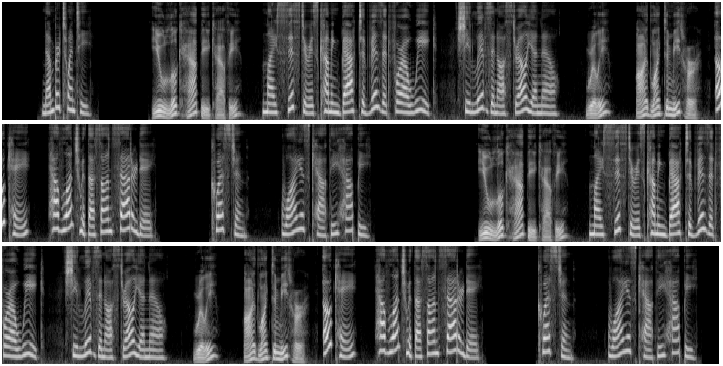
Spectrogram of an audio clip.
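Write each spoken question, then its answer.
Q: Why is Kathy happy?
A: Her sister is coming back to visit for a week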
